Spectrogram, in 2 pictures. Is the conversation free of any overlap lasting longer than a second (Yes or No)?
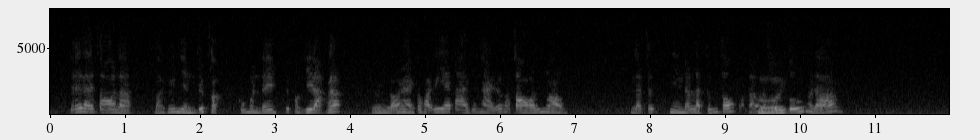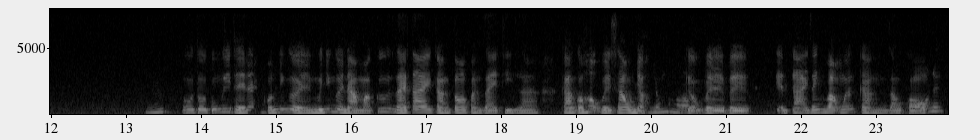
Yes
